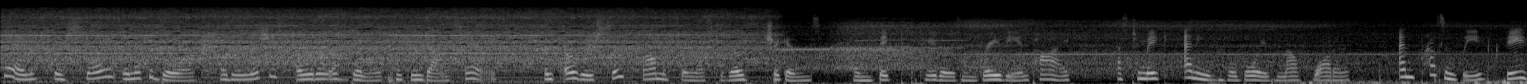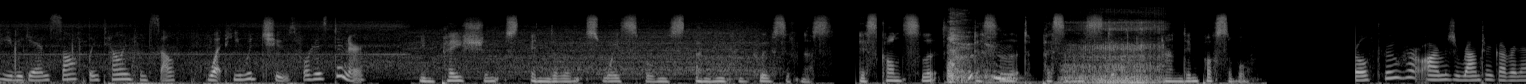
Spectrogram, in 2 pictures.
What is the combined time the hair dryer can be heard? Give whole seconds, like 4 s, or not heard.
23 s.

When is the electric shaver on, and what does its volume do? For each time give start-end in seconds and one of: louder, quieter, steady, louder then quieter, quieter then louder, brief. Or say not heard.
not heard.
